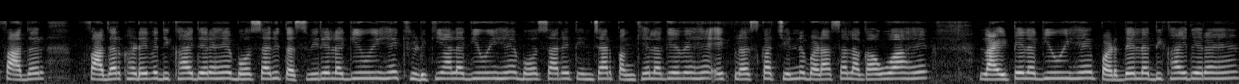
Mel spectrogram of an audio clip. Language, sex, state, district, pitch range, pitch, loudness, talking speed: Hindi, female, Chhattisgarh, Rajnandgaon, 250-275 Hz, 265 Hz, -23 LUFS, 220 wpm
